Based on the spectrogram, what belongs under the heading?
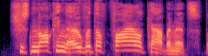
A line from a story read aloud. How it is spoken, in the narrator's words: Violet cried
